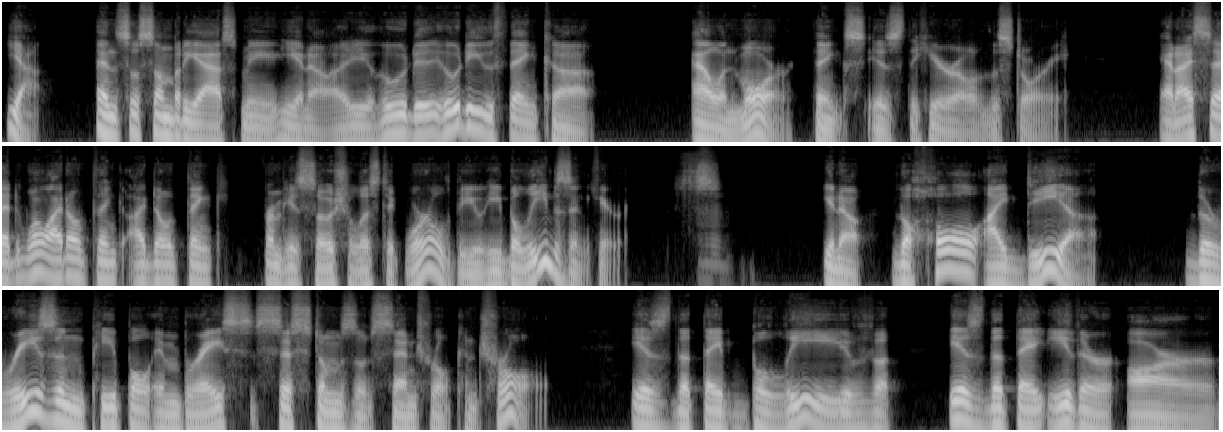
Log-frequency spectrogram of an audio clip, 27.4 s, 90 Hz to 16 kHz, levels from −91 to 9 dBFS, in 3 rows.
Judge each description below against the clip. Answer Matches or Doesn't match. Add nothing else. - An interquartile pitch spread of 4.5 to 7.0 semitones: Matches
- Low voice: Matches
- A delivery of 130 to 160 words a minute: Matches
